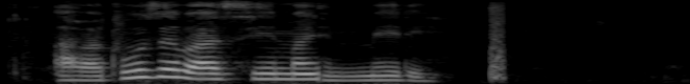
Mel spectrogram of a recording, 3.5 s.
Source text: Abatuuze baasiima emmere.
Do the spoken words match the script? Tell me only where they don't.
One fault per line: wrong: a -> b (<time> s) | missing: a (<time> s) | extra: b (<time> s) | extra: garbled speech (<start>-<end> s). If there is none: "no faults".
no faults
